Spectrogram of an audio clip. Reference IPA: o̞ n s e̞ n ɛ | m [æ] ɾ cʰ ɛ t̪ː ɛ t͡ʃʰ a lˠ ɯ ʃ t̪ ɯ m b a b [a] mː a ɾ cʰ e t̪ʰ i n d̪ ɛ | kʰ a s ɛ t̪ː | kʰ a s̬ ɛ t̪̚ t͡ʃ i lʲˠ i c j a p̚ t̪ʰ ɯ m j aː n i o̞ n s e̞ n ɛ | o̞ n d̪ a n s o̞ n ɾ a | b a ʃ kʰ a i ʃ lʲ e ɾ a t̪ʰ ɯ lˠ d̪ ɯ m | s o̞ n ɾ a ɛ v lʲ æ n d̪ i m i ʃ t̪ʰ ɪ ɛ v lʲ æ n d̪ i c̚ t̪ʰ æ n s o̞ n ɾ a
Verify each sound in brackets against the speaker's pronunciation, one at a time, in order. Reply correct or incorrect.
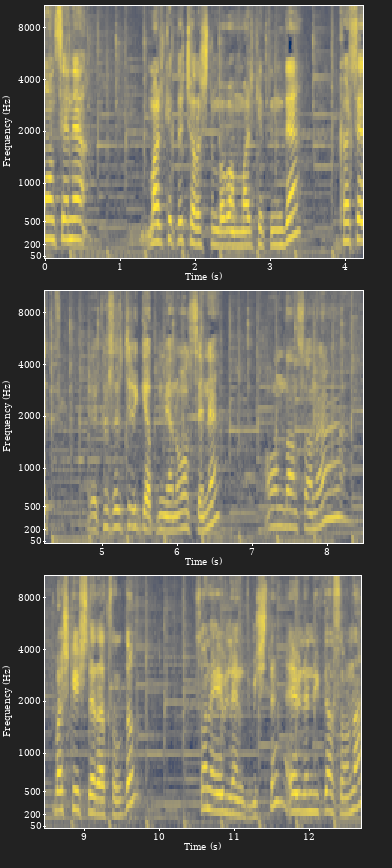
incorrect, correct

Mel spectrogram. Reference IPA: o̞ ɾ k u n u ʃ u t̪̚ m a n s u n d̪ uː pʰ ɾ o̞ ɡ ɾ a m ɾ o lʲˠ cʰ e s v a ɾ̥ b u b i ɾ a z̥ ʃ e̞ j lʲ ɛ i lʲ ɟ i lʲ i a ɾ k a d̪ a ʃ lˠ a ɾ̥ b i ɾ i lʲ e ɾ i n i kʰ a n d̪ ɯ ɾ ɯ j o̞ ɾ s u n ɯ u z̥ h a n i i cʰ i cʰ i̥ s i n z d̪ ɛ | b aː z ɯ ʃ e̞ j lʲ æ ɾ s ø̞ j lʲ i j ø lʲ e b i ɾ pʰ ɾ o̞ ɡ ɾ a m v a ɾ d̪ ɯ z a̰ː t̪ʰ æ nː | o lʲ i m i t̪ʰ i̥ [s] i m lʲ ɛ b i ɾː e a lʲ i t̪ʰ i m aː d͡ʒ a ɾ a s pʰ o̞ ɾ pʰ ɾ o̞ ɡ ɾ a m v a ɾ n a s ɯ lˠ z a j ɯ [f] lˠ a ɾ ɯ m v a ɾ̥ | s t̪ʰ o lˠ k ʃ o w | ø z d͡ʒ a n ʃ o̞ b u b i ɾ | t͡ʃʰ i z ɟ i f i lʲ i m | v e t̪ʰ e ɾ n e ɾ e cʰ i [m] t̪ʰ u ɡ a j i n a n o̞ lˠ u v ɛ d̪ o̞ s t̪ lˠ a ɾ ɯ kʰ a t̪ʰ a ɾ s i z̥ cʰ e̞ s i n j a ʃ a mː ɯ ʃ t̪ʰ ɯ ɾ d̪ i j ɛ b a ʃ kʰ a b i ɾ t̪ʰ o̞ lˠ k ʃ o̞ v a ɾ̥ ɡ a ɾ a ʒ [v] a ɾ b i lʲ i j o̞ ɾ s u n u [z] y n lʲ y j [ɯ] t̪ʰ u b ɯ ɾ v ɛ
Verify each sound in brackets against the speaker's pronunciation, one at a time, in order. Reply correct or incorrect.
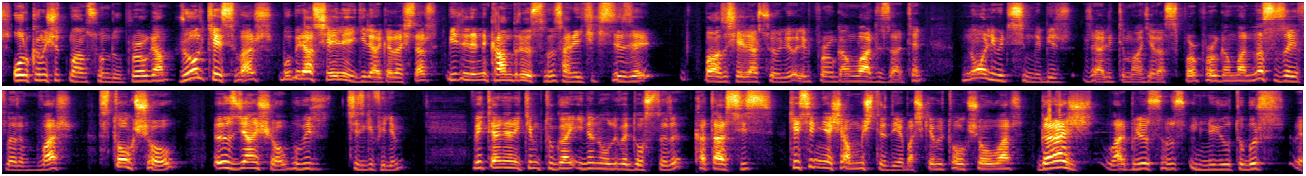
correct, correct, correct, correct, correct, incorrect

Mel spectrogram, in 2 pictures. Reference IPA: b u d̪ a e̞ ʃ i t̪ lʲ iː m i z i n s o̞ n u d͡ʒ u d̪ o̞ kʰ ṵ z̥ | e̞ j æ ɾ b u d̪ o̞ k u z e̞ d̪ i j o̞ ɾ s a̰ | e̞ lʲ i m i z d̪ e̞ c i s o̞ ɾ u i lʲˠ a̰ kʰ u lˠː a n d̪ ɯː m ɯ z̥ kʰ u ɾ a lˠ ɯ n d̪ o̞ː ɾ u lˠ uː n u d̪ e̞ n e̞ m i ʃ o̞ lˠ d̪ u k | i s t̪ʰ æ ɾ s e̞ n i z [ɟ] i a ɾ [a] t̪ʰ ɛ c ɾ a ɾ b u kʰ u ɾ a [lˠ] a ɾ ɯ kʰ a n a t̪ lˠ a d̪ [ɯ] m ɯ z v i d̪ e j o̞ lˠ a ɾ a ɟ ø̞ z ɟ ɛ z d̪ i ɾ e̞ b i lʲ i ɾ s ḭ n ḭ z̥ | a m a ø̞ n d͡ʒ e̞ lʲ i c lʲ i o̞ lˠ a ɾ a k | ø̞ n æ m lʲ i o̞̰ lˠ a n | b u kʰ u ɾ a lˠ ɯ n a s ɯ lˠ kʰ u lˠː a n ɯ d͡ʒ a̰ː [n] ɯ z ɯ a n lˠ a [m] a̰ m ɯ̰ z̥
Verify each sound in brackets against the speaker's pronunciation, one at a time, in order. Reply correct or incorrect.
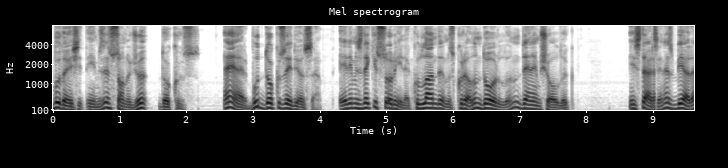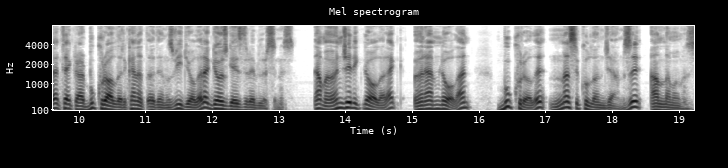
incorrect, correct, incorrect, incorrect, incorrect, correct

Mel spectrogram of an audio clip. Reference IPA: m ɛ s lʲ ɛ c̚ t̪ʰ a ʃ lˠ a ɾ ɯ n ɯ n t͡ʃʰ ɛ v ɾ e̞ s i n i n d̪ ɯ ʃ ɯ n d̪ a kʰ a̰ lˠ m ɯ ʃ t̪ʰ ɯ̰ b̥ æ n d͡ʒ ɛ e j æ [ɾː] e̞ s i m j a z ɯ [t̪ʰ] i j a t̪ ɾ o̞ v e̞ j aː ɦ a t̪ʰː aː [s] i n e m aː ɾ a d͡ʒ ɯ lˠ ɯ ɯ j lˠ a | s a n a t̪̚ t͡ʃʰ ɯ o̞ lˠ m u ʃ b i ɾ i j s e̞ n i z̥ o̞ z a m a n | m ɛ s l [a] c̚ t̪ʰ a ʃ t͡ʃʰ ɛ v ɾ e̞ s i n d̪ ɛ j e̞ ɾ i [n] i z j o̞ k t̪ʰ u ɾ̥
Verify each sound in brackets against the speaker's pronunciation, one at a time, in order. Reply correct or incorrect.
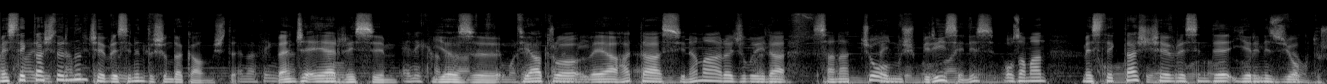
correct, correct, correct, incorrect, correct

